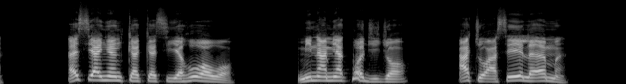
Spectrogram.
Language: Ewe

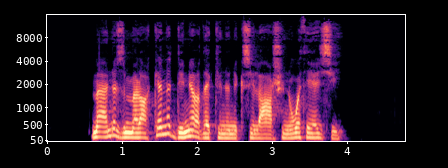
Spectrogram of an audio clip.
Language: Kabyle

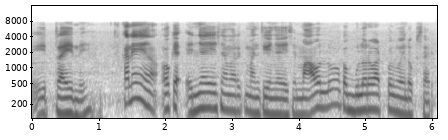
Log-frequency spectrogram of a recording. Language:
Telugu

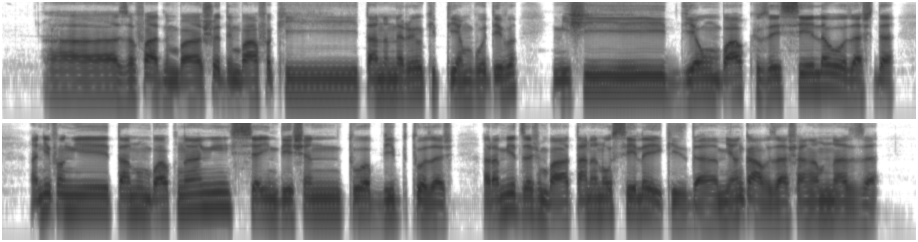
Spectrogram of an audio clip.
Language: Tesaka Malagasy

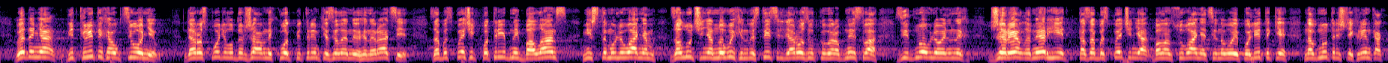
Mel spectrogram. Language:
Ukrainian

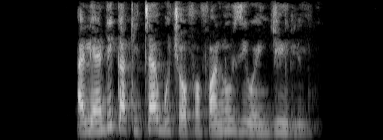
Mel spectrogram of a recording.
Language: Swahili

